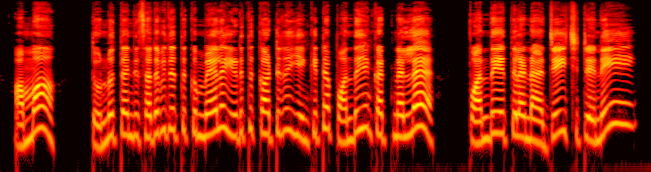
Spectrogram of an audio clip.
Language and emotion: Tamil, happy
